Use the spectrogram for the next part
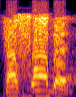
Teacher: صاد کو پر اور موٹا پڑھیں گے، صاد میں سیٹی کی آواز پیدا کریں گے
